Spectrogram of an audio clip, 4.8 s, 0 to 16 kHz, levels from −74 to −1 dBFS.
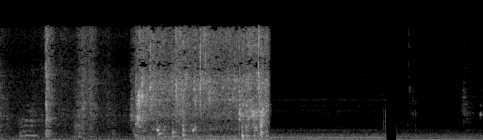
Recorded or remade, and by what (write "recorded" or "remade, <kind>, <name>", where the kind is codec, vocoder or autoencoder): recorded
